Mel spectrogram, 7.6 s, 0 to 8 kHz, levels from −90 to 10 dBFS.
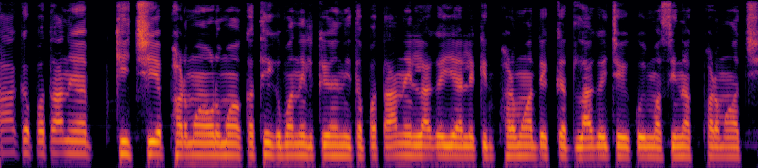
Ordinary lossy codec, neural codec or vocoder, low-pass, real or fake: none; none; none; real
